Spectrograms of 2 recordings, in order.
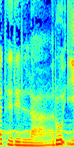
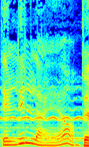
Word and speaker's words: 델릴라: 참 우리는 삼손과 데릴라로 이미 익숙하지만요. – 네. – 뭐 표준 외국어 표기로는 삼손과 델릴라예요. – 델릴라. – 네, 리을이 네 개나 있으니까 발음에 주의하세요. 2막에서는 1막에서보다 훨씬 더 멋을낸 한껏 치장을 한 델릴라가 삼손을 자신의 집에서 기다리고 있어요.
